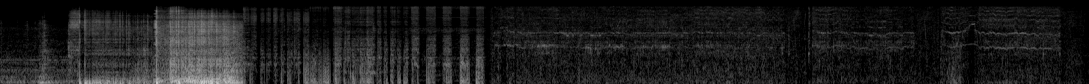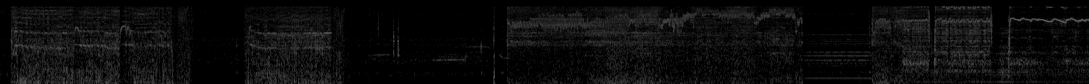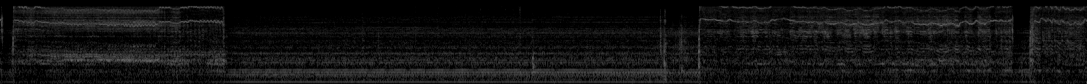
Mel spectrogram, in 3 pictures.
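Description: MIG welder fully welding a sheet-steel patch, crackling and hissing in a series of runs that stop and start abruptly. The loudest burst comes about a second in.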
